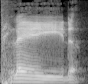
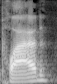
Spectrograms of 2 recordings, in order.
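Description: First: Said literally as spelled, unlike the usual word. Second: Said like the usual word for checked cloth. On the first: It is treated as a band name, not a normal word. "you could be quite phonetic about it all" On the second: It refers to the checked pattern on clothing. "like the design on a coat or a sweater"

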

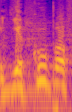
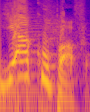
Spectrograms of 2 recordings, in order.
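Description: First: The name is pronounced the Russian way. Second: The name is pronounced the English way.

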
